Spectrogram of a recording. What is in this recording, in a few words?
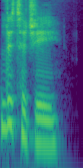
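"liturgy", British English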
